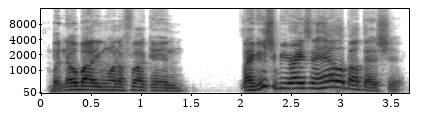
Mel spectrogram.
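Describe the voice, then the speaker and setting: A livestream host talks casually from his home in Columbus, Ohio. Born in upstate New York and raised in the DC area, he swears freely, keeps things loose, and ridicules people by mimicking them in shrill, squealing voices.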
